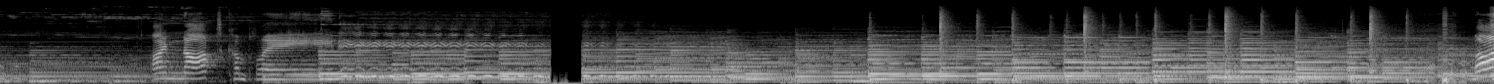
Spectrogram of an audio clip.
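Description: From 5.54 to 5.68 s and 14.27 to 14.67 s, lost LE Audio frames leave short scattered gaps that the decoder fills by replaying the last spectrum with random signs. Tones become a noisy smear rather than falling silent, which is what separates this from a clean dropout.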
